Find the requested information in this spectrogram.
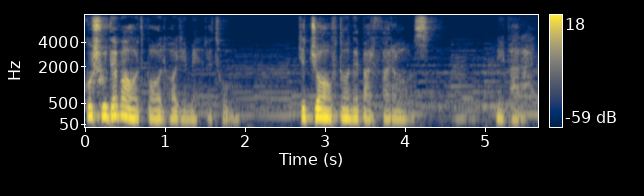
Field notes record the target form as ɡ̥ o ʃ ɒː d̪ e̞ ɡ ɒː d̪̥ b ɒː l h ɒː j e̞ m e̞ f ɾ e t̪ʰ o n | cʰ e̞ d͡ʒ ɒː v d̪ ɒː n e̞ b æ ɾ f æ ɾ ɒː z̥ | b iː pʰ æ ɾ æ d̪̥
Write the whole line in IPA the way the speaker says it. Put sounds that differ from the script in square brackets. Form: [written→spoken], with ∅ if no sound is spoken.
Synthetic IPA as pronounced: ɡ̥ o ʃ [ɒː→uː] d̪ e̞ [ɡ→b] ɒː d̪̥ b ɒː l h ɒː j e̞ m e̞ [f→h] ɾ e t̪ʰ o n | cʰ e̞ d͡ʒ ɒː v d̪ ɒː n e̞ b æ ɾ f æ ɾ ɒː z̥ | [b→m] iː pʰ æ ɾ æ d̪̥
